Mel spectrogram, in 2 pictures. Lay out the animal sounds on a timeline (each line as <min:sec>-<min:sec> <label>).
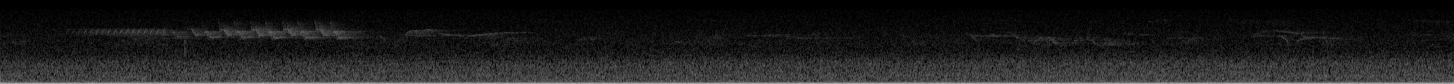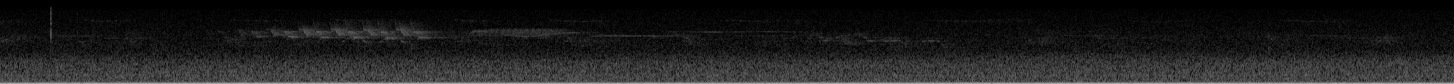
0:00.6-0:01.8 Pine Warbler (Setophaga pinus)
0:01.6-0:03.7 Ovenbird (Seiurus aurocapilla)
0:03.9-0:05.0 Black-capped Chickadee (Poecile atricapillus)
0:04.0-0:05.4 Eastern Wood-Pewee (Contopus virens)
0:07.3-0:08.6 Black-capped Chickadee (Poecile atricapillus)
0:09.6-0:10.8 Black-capped Chickadee (Poecile atricapillus)
0:09.9-0:11.4 Veery (Catharus fuscescens)
0:11.1-0:12.1 Black-capped Chickadee (Poecile atricapillus)
0:12.5-0:13.5 Black-capped Chickadee (Poecile atricapillus)
0:12.6-0:13.6 Eastern Wood-Pewee (Contopus virens)
0:14.0-0:14.8 Blackpoll Warbler (Setophaga striata)
0:15.0-0:16.1 Black-capped Chickadee (Poecile atricapillus)
0:15.1-0:16.0 Blackpoll Warbler (Setophaga striata)
0:16.5-0:18.5 Blackpoll Warbler (Setophaga striata)
0:16.6-0:19.1 Ovenbird (Seiurus aurocapilla)
0:19.2-0:20.4 Eastern Wood-Pewee (Contopus virens)
0:19.3-0:20.5 Pine Warbler (Setophaga pinus)
0:20.0-0:20.7 Blackpoll Warbler (Setophaga striata)
0:20.5-0:22.4 White-throated Sparrow (Zonotrichia albicollis)
0:21.7-0:22.4 Blackpoll Warbler (Setophaga striata)
0:22.5-0:24.0 Veery (Catharus fuscescens)
0:23.7-0:24.9 Blackpoll Warbler (Setophaga striata)
0:25.1-0:26.2 Black-capped Chickadee (Poecile atricapillus)
0:25.8-0:26.6 Blackpoll Warbler (Setophaga striata)
0:27.3-0:28.1 Blackpoll Warbler (Setophaga striata)
0:27.5-0:28.6 Black-capped Chickadee (Poecile atricapillus)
